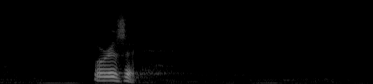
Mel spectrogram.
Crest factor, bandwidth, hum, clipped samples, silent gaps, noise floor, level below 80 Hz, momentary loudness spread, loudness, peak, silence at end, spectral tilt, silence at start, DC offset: 20 dB; 19 kHz; none; under 0.1%; none; -72 dBFS; -74 dBFS; 25 LU; -41 LUFS; -26 dBFS; 2.1 s; -4.5 dB/octave; 0.95 s; under 0.1%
